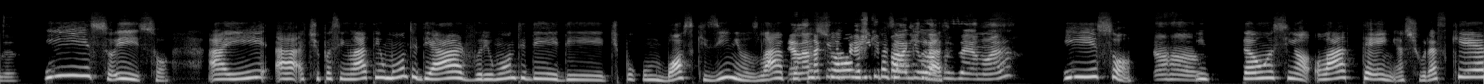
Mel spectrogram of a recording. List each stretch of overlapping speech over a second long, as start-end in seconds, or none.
7.9-9.6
